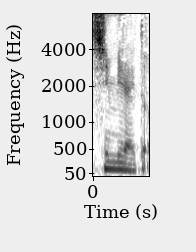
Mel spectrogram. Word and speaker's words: 森未来: あ、はい、森の未来と書いて新未来と読みますのでよろしくお願いします。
